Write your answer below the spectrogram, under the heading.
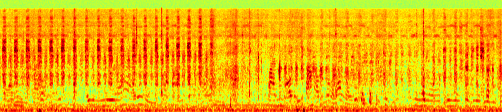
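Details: Miky, a female Husky, outdoors in strong wind before rain, panting in quick, steady rhythmic bursts throughout; a person's voice talks over it and low wind rumble fills the background.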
